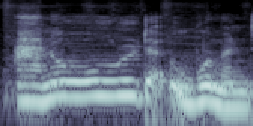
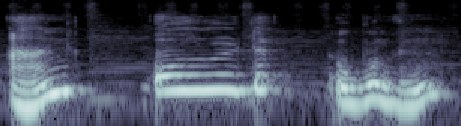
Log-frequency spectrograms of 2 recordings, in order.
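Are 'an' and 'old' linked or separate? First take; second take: linked; separate. First: The n of an runs into old. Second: An and old are said as separate words.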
